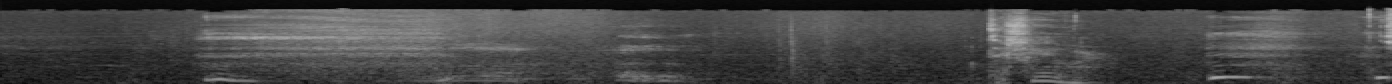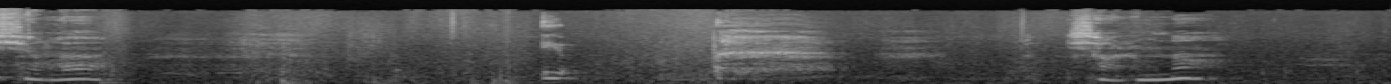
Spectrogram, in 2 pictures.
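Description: A woman speaks with concern, close by.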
